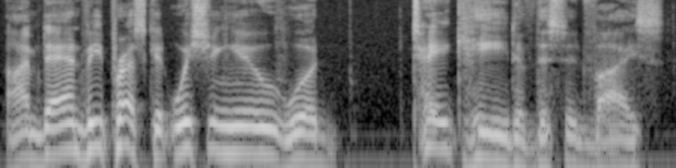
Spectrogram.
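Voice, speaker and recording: A man's voice: mid-range voice, a little slow, vocal fry, faint music behind. A man playing a solemn old-time radio announcer who hands out homely advice. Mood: solemn, folksy.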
